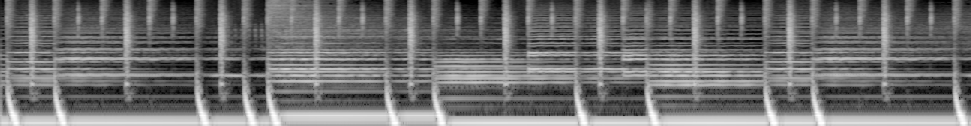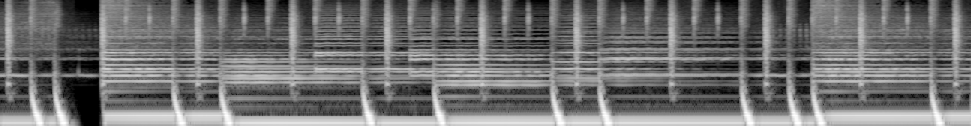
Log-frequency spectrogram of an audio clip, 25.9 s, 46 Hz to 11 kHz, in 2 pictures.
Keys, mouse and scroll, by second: 2.2 click, 2.9-4.6 drag, 4.6-4.9 scroll down 6, 4.9-5.3 middle drag, 5.4-5.7 scroll down 2, 5.7 ctrl+s, 6.3-9.4 scroll up 6, 10.5 click, 12.0 click, 13.1 click, 13.9 shift+click, 14.4 shift+click, 15.5 shift+click, 16.7 ctrl+l, 19.3 scroll down 3, 19.6-21.2 middle drag, 21.2-21.6 scroll up 2, 21.6-21.9 middle drag, 21.9 ctrl+s, 22.2 click, 22.5 scroll down 2, 22.5-25.6 middle drag.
